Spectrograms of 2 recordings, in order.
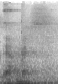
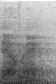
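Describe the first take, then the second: First: The final S sound is pronounced. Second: The final S sound is silent. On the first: It is treated as a family name. The speaker calls it right. "at the end you say it" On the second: It is treated as a regular word. The speaker calls it wrong. "It would be Hermès if it was just like a regular word"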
